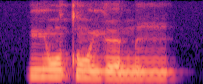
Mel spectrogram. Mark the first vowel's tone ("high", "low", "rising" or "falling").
high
